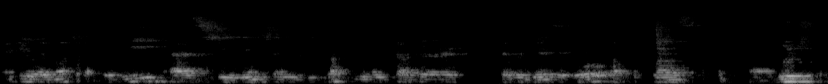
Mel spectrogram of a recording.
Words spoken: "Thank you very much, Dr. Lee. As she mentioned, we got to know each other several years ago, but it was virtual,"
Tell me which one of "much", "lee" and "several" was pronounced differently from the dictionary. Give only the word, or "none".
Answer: lee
